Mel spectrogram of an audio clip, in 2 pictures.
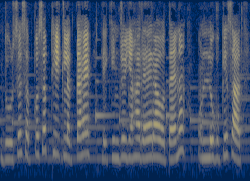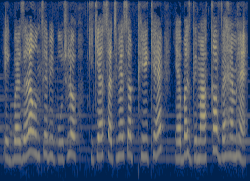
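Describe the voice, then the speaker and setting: A very high-voiced, sharp-tongued middle-aged mother-in-law played by a woman from a cartoon moral tale. She nags and complains pointedly, over clearly audible music. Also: steady tone, normal speed, few pauses, close to an everyday voice. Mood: grumbling. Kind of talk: animated moral story acting.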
